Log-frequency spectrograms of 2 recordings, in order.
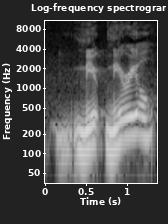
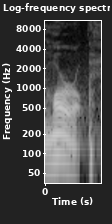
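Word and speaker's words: mural: Muriel, did I say that correctly? That's one of those words that I could never get quite right because I always want to say moral.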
